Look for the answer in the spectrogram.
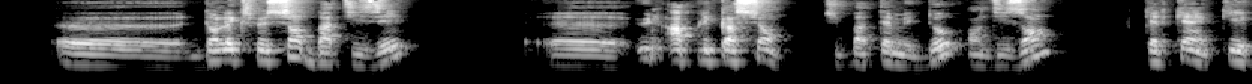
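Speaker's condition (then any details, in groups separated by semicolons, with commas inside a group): No condition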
